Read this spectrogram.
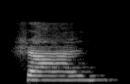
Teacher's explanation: the pitch has to be high and even it's even it's up in the sky you do not move · the tone, the pitch, has to be high and even. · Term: first tone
